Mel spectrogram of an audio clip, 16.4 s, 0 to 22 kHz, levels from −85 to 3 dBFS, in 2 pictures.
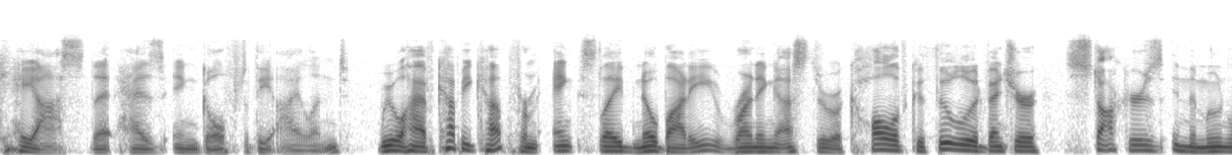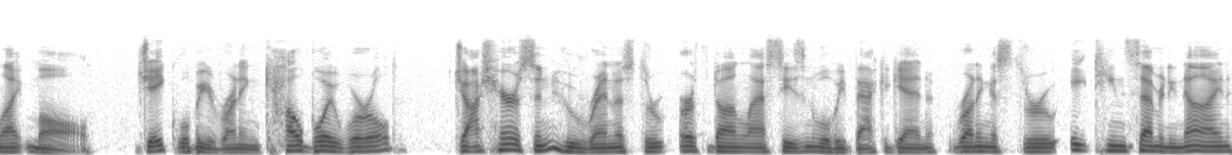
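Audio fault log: There is no fault in this audio.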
